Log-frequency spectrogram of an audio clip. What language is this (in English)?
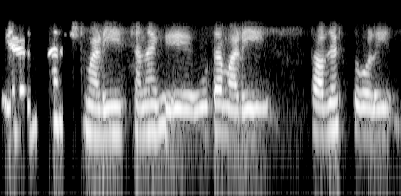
Kannada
